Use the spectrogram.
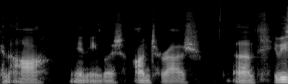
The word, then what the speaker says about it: entourage: the syllable before raj uh no it's ah um because this is originally a french word i'm pretty sure they say all right with that like nasal like entourage or something like that um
